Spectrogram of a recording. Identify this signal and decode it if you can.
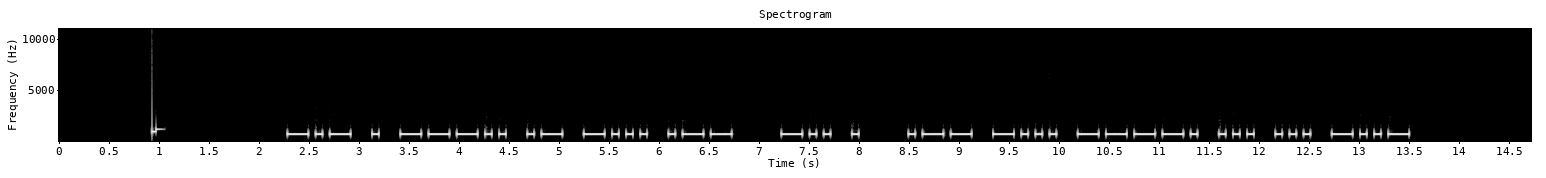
Morse code, heard as a keyed tone, about 17 wpm, 700 Hz. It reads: KE8ABW DE WB9SSX
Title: USA Callsign DE Callsign - 6 Characters - 17wpm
